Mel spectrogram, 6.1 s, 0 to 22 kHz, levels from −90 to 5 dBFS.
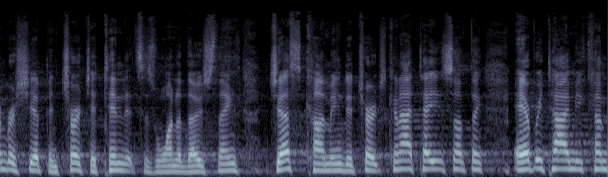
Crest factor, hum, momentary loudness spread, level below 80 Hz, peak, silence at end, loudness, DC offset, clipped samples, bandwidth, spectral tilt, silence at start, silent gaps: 18 dB; none; 7 LU; -68 dBFS; -10 dBFS; 0 s; -29 LUFS; under 0.1%; under 0.1%; 16 kHz; -6 dB/octave; 0 s; none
